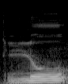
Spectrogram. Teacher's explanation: واو مدہ ہے، اس کو بھی ایک الف کی مقدار کے برابر لمبا کرنا ہے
